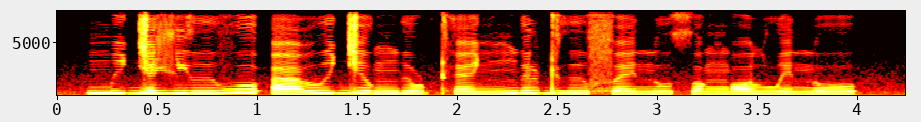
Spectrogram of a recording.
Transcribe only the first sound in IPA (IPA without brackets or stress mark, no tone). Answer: m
